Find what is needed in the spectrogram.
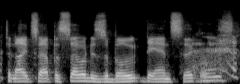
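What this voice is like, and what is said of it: Put-on Canadian accent. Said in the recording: “I'm trying to do my Canadian accent here.”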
